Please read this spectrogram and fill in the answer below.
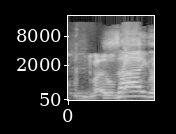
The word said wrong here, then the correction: Geltzeiler: Zeiler. No, no, no. Come on. Geltzeiler. Geltzeiler.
